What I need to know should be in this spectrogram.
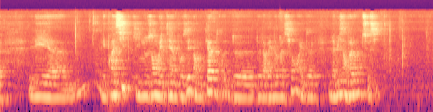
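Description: A man speaks into a microphone over loudspeakers, in an echoing hall.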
